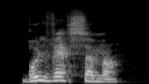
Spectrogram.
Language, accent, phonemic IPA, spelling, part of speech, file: French, Canada, /bul.vɛʁ.sə.mɑ̃/, bouleversement, noun, LL-Q150 (fra)-bouleversement.wav
- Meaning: disruption, havoc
